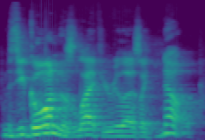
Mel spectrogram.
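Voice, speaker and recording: A man's voice: fairly high pitch, fast talker. A young man who grew up in Colorado, talking candidly and with plenty of profanity in a casual vlog monologue. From Denver, Colorado. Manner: candid, profane, animated storytelling. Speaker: vlogger. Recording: echoey room.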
